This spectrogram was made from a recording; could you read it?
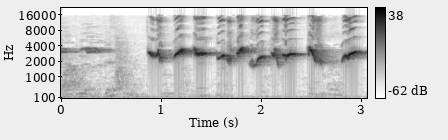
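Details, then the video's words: Robin in full gacor song opens with a soft level whistle, then bursts into rapid warbling, with bright notes sliding down and rising again in quick succession; quiet murmuring underneath. "SUARA BURUNG ROBIN GACOR"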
